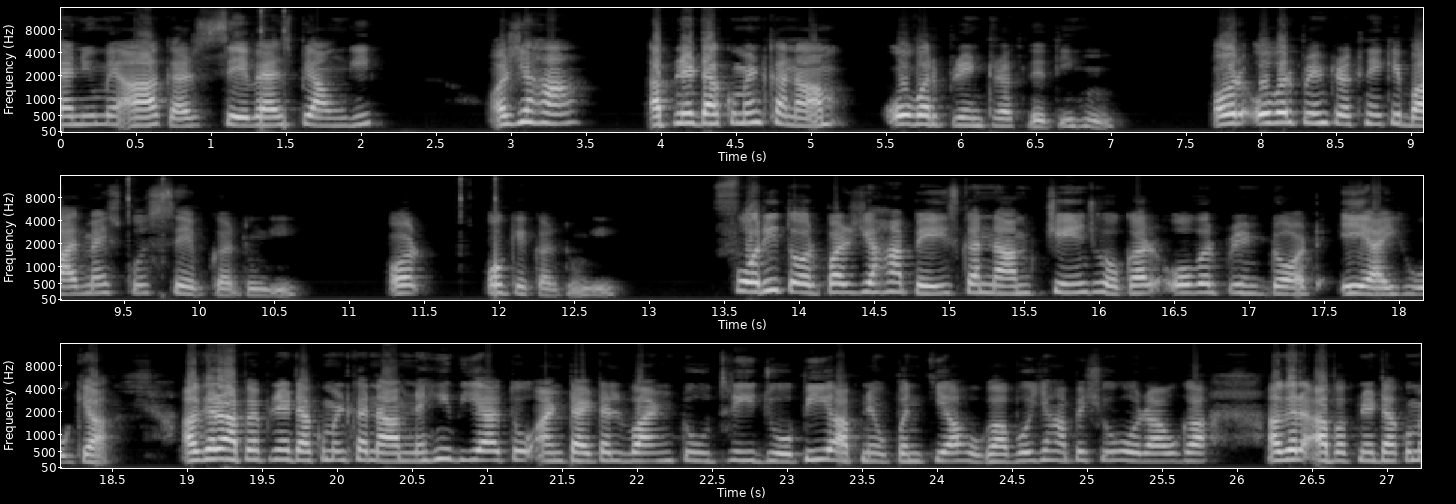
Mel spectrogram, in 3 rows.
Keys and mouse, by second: 4.8-8.6 typing, 9.5 click.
